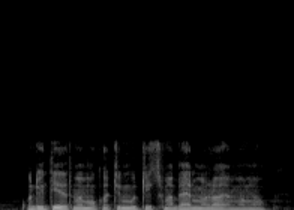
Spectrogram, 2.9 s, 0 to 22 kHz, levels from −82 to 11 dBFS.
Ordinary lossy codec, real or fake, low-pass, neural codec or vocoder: none; fake; 7.2 kHz; codec, 16 kHz, 2 kbps, FunCodec, trained on LibriTTS, 25 frames a second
